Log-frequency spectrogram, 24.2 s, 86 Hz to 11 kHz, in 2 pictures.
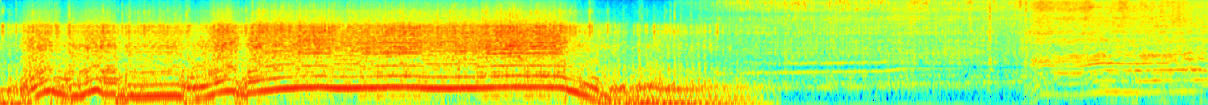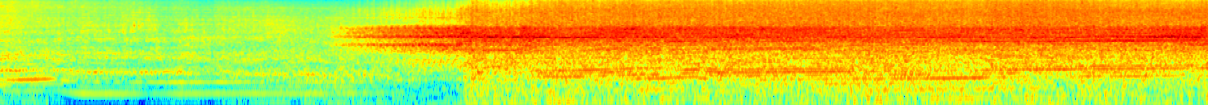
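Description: Drag car's 400 cubic-inch Chevrolet V8, heard inside the cockpit. It revs up and down for the first several seconds, drops much quieter at about eight seconds in with the pitch stepping, then runs loud and steady again from about sixteen seconds with a high whine over the engine note.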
